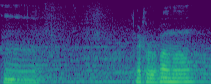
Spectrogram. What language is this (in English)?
Bodo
